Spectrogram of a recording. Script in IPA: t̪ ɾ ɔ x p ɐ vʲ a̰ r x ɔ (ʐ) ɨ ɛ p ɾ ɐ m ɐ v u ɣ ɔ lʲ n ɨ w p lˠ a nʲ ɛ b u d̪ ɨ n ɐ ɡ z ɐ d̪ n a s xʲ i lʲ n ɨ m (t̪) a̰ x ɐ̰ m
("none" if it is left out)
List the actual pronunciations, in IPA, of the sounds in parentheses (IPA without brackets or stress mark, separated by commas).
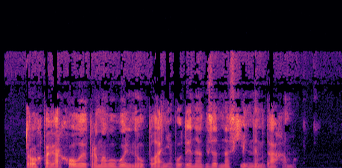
v, d̪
